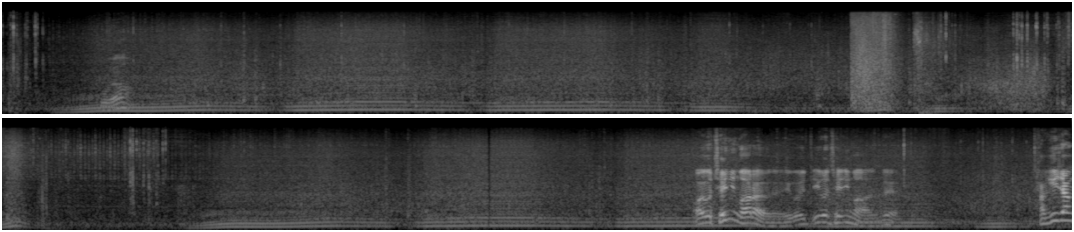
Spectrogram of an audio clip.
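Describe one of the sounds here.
A vehicle engine drones and revs as it drives over rough ground.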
